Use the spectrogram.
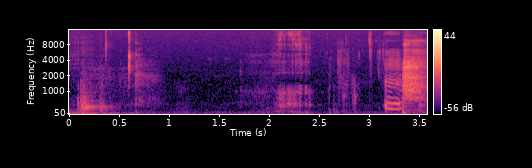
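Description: Someone knocks back a shot of ice-cold peppermint liqueur: wet lip smacks and a swallow, then a short, appreciative hummed "mm" at the end.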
